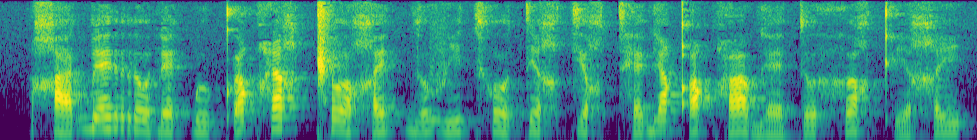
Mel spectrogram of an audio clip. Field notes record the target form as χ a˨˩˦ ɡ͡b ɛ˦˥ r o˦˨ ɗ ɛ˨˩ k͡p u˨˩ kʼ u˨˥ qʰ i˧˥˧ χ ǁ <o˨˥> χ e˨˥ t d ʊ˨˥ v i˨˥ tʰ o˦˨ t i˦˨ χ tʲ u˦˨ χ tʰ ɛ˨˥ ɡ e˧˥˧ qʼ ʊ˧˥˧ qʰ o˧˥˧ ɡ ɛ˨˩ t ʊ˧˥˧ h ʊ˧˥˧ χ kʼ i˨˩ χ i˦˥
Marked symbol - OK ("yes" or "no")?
no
